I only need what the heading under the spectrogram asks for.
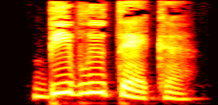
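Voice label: "biblioteca", Portuguese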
